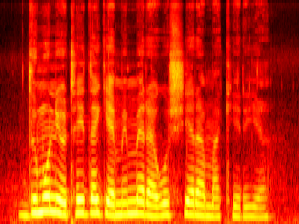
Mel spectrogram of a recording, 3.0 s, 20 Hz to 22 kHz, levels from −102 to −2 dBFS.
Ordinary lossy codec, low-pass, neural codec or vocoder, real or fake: none; none; none; real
